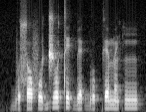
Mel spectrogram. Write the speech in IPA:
b o˨ s ɔ˧ f o˧ d͡ʒ o˦ t e˦˨ ɡ͡b ɛ˨ ɡ͡b o˨ k ɛ˨˦ m ɛ̃˧ k ĩ˦

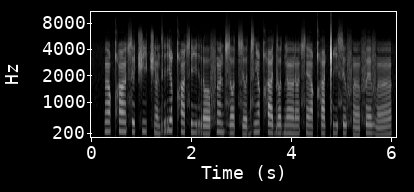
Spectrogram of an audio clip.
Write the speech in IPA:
œ̃ qʰ œ̃ s ɘ t͡ʃ i t͡ʃ ə̃ d r i qʰ œ̃ s ɾ i r ʌ f œ̃ d͡z ʌ t͡s ə d͡z ĩ qʰ ɛ d ʌ d œ̃ ɾ œ̃ s ɛ̃ qʰ ɛ ǁ i s ɘ f œ̃ f ɛ v œ̃

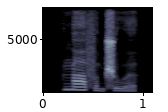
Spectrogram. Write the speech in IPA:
ŋ aː˧ f ə˨˩ m ʂ u˨˩ ə̯

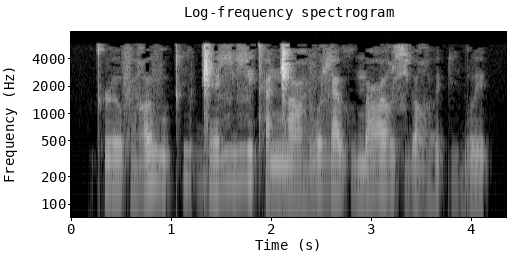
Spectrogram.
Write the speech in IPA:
kʰ ɹ ɵ˨ ʊ̯ f a̤˨ ʁ ʊ˦ v u˨ kʰ i̤˦ ʊ̯ ɡ͡ǁ ɛ˦˨ ɮ i̤˦ ɮ i˦ tʰ a˨ ŋ͡ǁ ɑ˨ ʕ a̤˨ v o˦ ɮ a˦ ʊ̯ x ṳ˨ m ʊ˨ ʕ ʊ˦ ʁ ɕ i̤˨ ʊ̯ ʁ o̤˨ ɪ̯ k i̤˨ b ʊ˦ ɪ̯

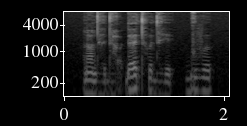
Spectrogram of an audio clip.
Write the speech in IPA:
ɾ ɑ̃ dʱ ə dʱ ɑ̰ ɠ ɜ tʰ ʊ dʱ ɪ | ɡ u v ʊ

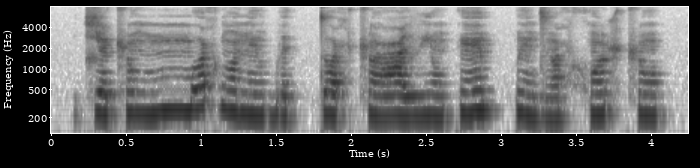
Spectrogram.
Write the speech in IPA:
t͡ɕ ɪ ʈ͡ʂ ũ ŋ mː o ħ ɡ ɔ̃ n ĩ v b ɪ tː o ħ ʈ͡ʂ õ ʕ i v j ũ k ẽ pː ĩ d͡z õ ħ x õ ʂ ʈ͡ʂ ũ

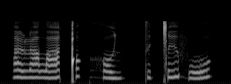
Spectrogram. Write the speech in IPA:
a ɭ a lˠ a ǃ ɔ k x ɔ ʎ tː ɪ ǀ ɪ f o

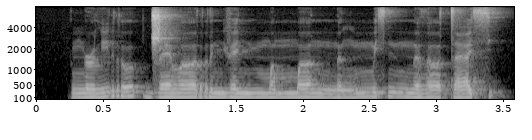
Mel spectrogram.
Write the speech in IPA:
ŋ ə˞ l i r ʊ | ɖ͡ʐ ɛ β ʌː r ə nʲ β ɛ nʲ mː ʌ mː ʌː nː ə ŋ mː ɪ sʲ nː ə ð ʌː t æ sʲ

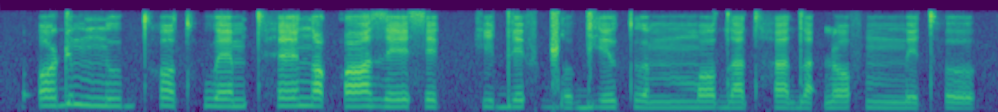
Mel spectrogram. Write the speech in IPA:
ʔ ɔ ɖ ɪ m n u b t̪ʰ ɔ tʰ w ɛ m tʰ ɛ n̪ ɛ qʷ a z e s ɪ kː i d̪ e f ɡ͡ǁ o ɡ j ɪ tʷ a mː ɔ d̪ a tʰ a d̪ a ʔ ɳ ɔ f mː e t̪ʰ o

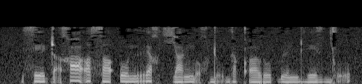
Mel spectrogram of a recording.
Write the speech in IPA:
s e ʈ a̰ χ ʕ a̰ ə̯ sˤ ɘ ʔ o n r ɛ χ ç a ŋ͡m o̰ χ ɖ o̰ ɡ ɘ qʼ o ɾ o ɓ ɘ n ɖʱ e z ɟ o̰

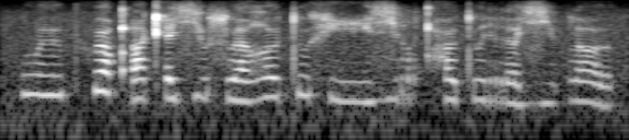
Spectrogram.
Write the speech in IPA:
w ɯː pʰ u qʼ e kʼ ɛ sʲ ɔ sʷ a ʁʷ a tʷ ɯ x iː zʲ ɔ r qʰ u tʷ i r ɤ zʲ u p l ɔ ʊ̯

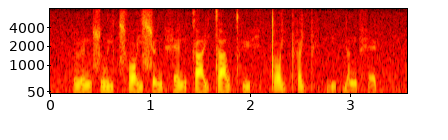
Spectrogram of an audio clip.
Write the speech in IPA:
l ɵ˨˥ n s uː˧ j t͡sʰ ɔː˨˥ j s ɵ˨˧ n h ɛː˨˥ n k aː˨˥ j t̪ aː˧ w kʰ yː˧ h ɪ˨ k̚ t̪ ɔː˨˩ j pʰ ɐ˨ j pʰ ɪ˨˥ k̚ j iː˧ p̚ j ɐ˨˥ ŋ h ɛː˨ k̚

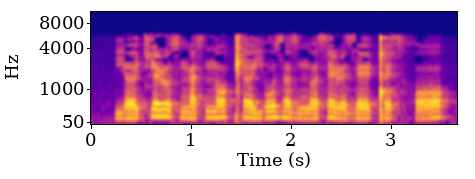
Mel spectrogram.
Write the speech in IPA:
j ɜ t͡ɕ ɜ ɭ o s ŋ a s n ɔ ǁ ɜ j o z ʌ z ŋ ʌ s ɛ ɭ ə z ɛ ǃ ɛ s x ɔ

